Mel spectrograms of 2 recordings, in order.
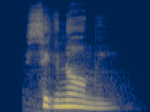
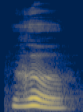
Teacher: It's like a very soft, continuous, and loosely held G, almost as if you're gargling, but don't make it sound too throaty.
